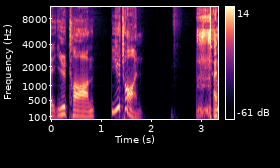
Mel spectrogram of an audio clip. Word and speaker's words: Utahn: Utahn. A Utahan. No, it's It's How's it two spelled? syllables. It's not a Utahan. Mike. It is. It's Utahn. Utahn.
